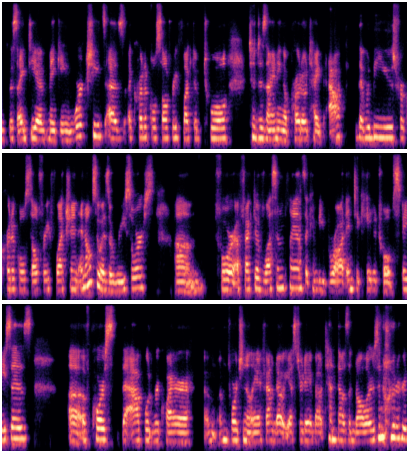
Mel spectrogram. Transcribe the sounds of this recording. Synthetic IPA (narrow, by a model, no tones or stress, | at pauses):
ðɪsaɪdiɨʌvmeɪkɪ̃ŋwɜ˞kʃitsɨzɨkʰɹ̥ɪɾɨkl̩ˠsɛlˠfɹiflɛk̚tɨv̥tʰulˠtʰɨdɨzãɪ̃nɪ̃ŋəpʰɹ̥oʊɾoʊtʰaɪpæp̚ðɨt̚wɨd̚bijʉzd̥fə˞kʰɹ̥ɪɾɨkl̩ˠsɛlˠfɹiflɛkʃɨ̃nɨ̰̃nɔlˠsoʊɨzɨɹisɔɹsʔ | fə˞ɪ̰fɛk̚tɨvlɛsɨ̃npʰl̥æ̃nzðɨt̚kʰn̩bibɹɔɾɪ̃ntʉkʰeɪɾɨtʰwɛlˠv̥speɪsɪz̥ | ʔʌ̰v̥kʰɔɹsðḭʔæp̚wəd̚ɹɨkʰw̥aɪə̃˞ə̰̃ɱfɔɹt͡ʃɨnəʔˡliaɪfãʊ̃ndaʊʔjɛstə˞ɾeɪɨbaʊtʰɛ̃nθaʊzɨ̃ndɔlˠə˞zɨ̃nɔɹɾə˞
